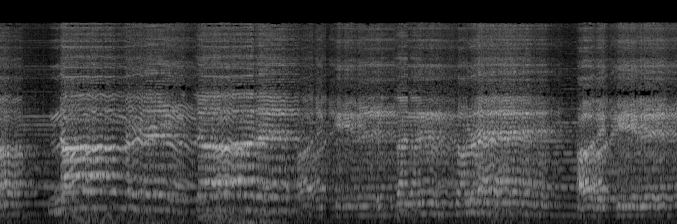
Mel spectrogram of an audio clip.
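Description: Sikh shabad kirtan: a male voice singing a devotional hymn with harmonium and tabla accompaniment. The singing breaks off briefly about half a second in and again near the end.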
